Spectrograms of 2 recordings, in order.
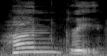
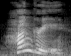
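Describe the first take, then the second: First: Hungry softly split as long HUN, then GRY; hungry in two drawn-out beats; broken into syllables. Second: Said in the usual way. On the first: Shown as a demonstration. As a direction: sound out hungry slowly, softer. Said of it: "break up the word". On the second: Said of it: "The next one is".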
